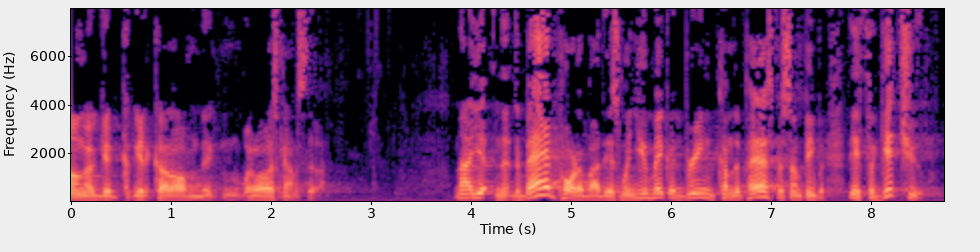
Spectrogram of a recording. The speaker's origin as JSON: {"language": "English", "country": "United States", "said": "I'm an American. I believe in fast food."}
